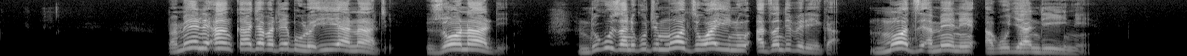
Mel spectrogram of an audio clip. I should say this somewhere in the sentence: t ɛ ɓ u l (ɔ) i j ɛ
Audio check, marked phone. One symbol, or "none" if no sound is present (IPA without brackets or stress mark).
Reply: ɔ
